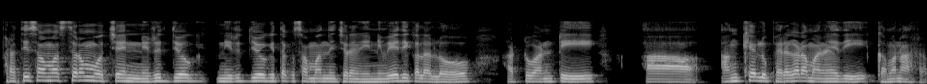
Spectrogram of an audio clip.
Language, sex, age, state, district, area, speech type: Telugu, male, 30-45, Telangana, Sangareddy, urban, spontaneous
